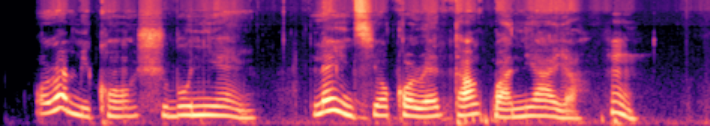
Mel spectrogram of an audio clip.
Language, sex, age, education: Yoruba, female, 15-29, tertiary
